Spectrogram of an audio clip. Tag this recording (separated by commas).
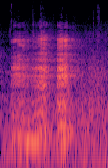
Animal, livestock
